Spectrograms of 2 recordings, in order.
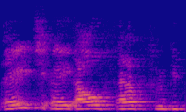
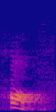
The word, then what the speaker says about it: half: 1.5 years고 그 half 발음할 때 H-A-L-F이기 때문에 L 사운드 자꾸 발음을 하고 싶어 한단 말이야. L 사운드 발음 안 나요? half.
